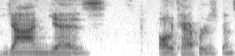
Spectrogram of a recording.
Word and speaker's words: Yanez: Twitter but then Joe Rogan still kept saying Giannis during the face-offs but on Twitter he he corrected on Twitter it's pronounced Yan yes all the cappers been saying it right Joe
